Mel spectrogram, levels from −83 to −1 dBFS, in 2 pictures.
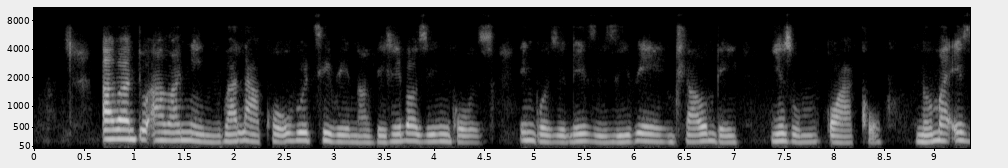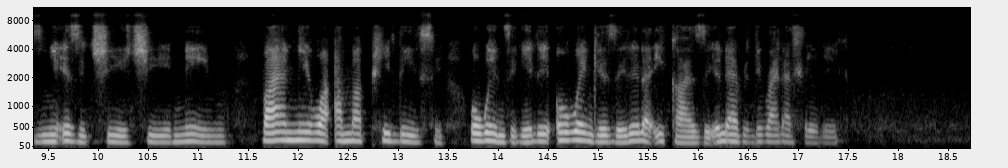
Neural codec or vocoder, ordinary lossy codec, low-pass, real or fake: codec, 16 kHz, 1.1 kbps, Voila-Tokenizer; Opus, 16 kbps; 7.2 kHz; fake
